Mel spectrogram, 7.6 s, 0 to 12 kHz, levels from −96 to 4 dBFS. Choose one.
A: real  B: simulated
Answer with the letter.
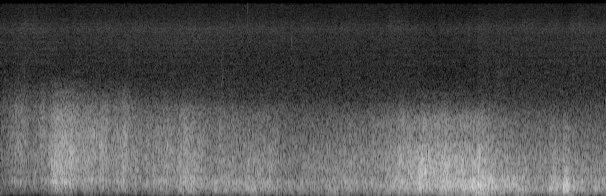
A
